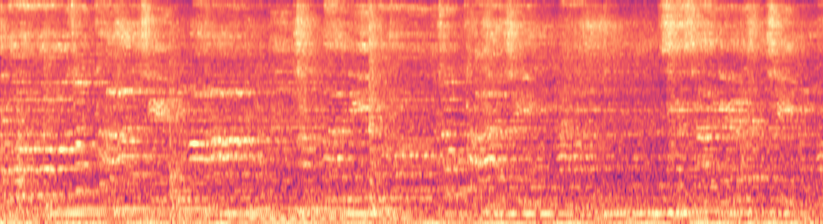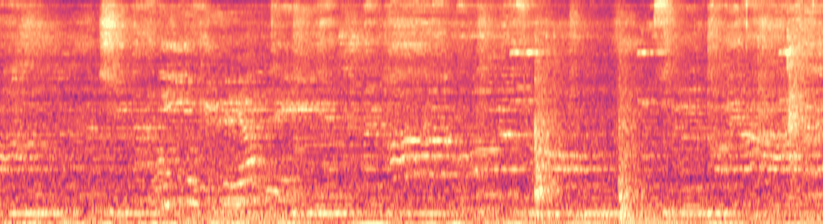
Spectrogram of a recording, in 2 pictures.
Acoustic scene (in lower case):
cafe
